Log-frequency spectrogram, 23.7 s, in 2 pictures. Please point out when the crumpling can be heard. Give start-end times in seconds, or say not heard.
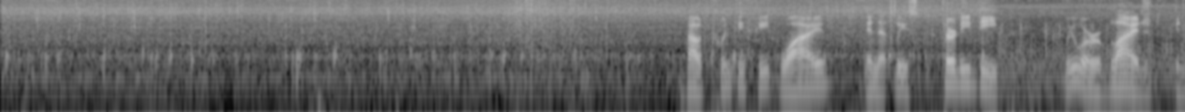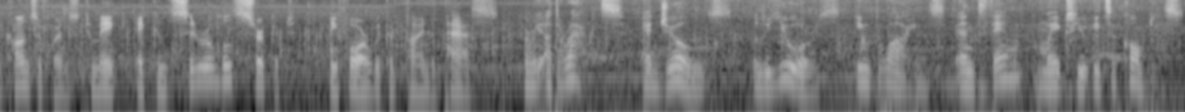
5.1-5.9.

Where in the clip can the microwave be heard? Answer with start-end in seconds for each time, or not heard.
not heard.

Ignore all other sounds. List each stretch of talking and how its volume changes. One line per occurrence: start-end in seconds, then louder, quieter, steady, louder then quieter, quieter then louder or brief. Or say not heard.
6.8-23.6 steady.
